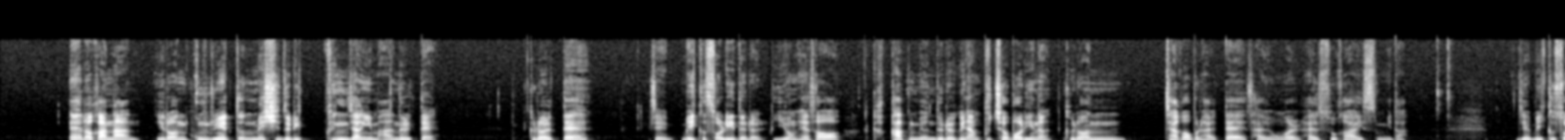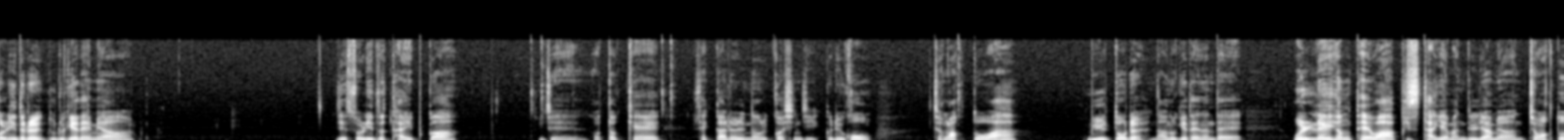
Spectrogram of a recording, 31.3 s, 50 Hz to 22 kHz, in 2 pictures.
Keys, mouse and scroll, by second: 14.4 click, 21.0 click, 22.3 click, 24.2-25.3 drag.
